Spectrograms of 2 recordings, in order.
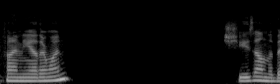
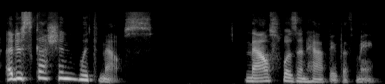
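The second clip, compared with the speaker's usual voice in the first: reading a novel aloud to the class; teacher reading a chapter book to students; story narration; 2 semitones higher, 5 dB louder than usual. Acted. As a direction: tell it like a read-aloud storyteller.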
